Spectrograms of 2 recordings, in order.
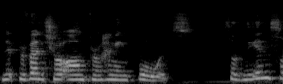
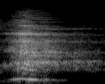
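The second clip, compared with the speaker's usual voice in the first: long sigh of released tension; exhaling sigh. Shown as a demonstration. Teacher letting go after one of those weeks, long sigh. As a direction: breathe out audibly through the mouth. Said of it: "then out through the mouth".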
